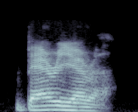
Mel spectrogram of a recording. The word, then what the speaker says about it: Barrera: Barrera. – Barrera. Barry, like the show on HBO, era, like a time in history, Barry era.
